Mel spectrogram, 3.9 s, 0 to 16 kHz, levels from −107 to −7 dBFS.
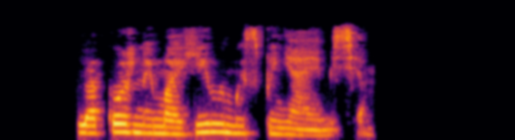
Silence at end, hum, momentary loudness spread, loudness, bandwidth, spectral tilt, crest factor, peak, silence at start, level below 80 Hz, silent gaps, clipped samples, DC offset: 1.1 s; none; 10 LU; -23 LUFS; 8.2 kHz; -5 dB/octave; 20 dB; -4 dBFS; 0.6 s; -66 dBFS; none; under 0.1%; under 0.1%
